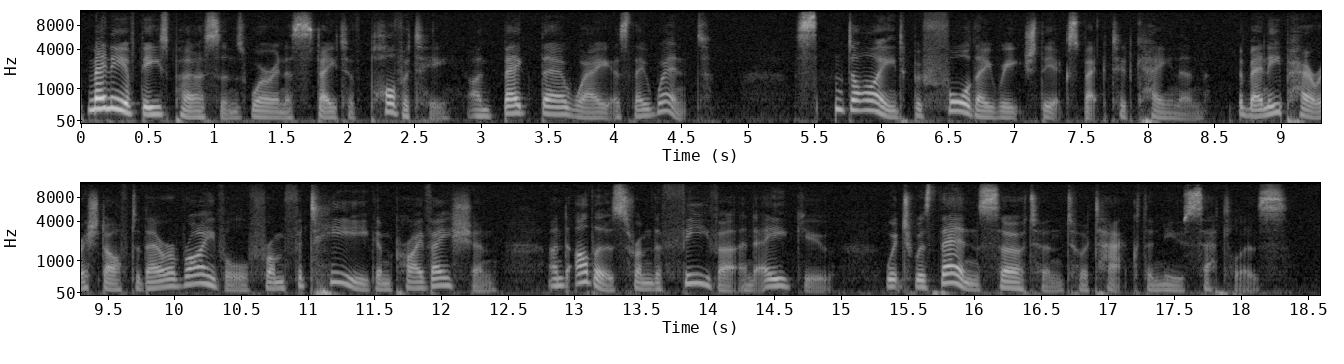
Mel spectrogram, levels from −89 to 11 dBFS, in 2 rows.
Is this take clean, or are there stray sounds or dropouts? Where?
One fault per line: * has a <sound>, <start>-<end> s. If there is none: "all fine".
* has a dropout, 5.5-5.7 s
